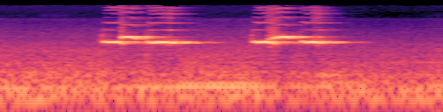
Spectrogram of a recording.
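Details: Two level, pure whistled notes from a home-kept greater green leafbird (cucak ijo), each held about half a second with a slight upper flourish, against soft low background hum.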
